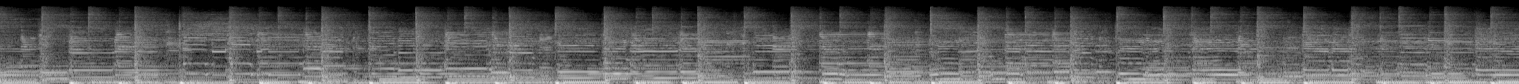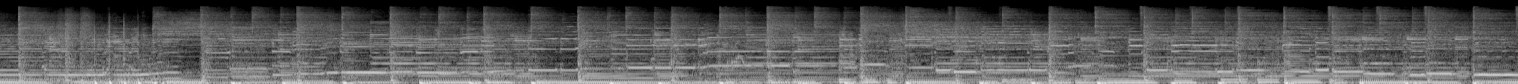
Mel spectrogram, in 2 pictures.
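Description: Live rock band playing an instrumental break between verses: electric guitars, bass and drum kit over a steady beat, with a lead melody line bending and wandering above the band.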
